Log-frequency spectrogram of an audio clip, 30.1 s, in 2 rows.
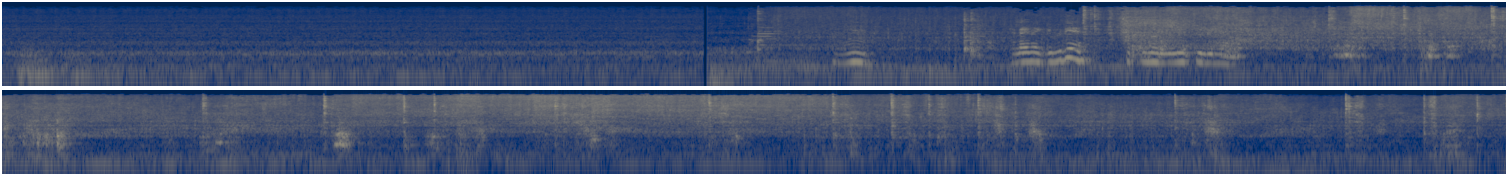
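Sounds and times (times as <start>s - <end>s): food sizzling in a wok: 7.3s - 30.0s
metal spatula scraping pan: 13.2s - 15.9s, 26.7s - 27.8s, 28.4s - 30.0s.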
